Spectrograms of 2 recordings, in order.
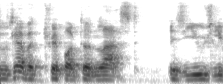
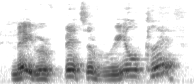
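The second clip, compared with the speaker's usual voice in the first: fake, put-on American accent, pitched up; 5 semitones higher than usual. Pitching a mug as a mock brand partner to get free stuff: put-on American accent. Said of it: "Is that your American accent?".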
